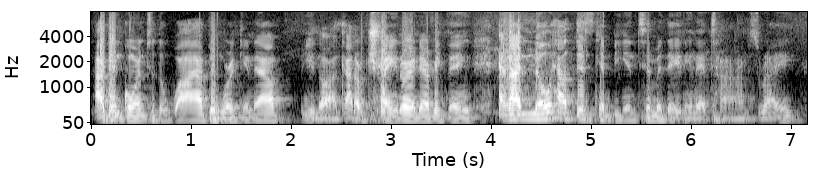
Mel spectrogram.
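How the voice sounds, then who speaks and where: A man tells a personal story to a panel audience, bringing each quote to life in turn. His voice sits a little low. A faint hiss runs under the recording. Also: brisk, low-quality recording. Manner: animated storyteller, acts out quotes. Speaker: panel speaker; university teacher.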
